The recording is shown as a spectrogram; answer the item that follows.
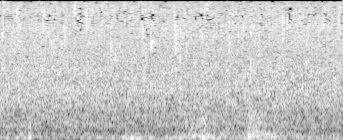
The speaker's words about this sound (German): Nachdem die seltsame Flüssigkeit zunächst nur an einer Wand entlang gelaufen war, hörten sie plötzlich ein seltsames Geräusch von oben. Es klang wie eine Art Wolkenbruch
